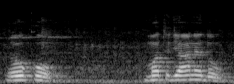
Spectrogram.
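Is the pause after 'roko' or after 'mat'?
after roko. There is a pause right after roko.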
